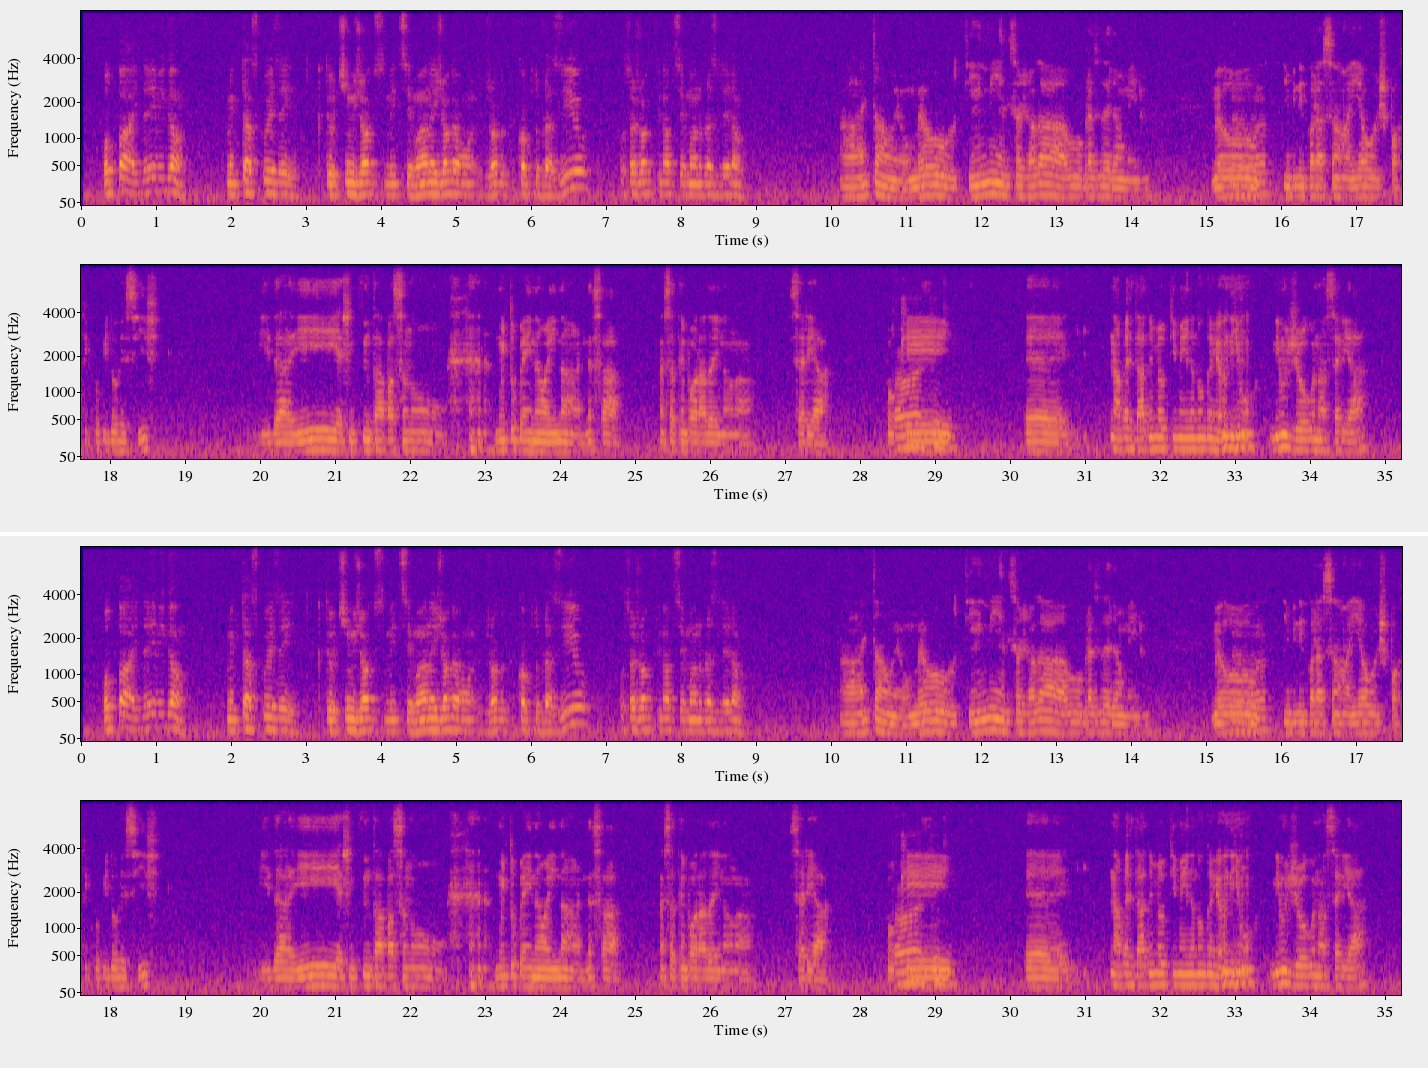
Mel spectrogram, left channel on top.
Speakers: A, on the right; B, on the left.
A: Opa, e daí, amigão? Como é que tá as coisas aí? O Teu time joga esse meio de semana e joga, on- joga o Copa do Brasil ou só joga o final de semana no Brasileirão?
B: Ah, então, meu, o meu time, ele só joga o Brasileirão mesmo. Meu
A: Ah,
B: time de coração aí é o Sport Clube do Recife. E daí a gente não tá passando <laughs> muito bem não aí na, nessa, nessa temporada aí não, na Série A. Porque,
A: ah, entendi.
B: é, na verdade, o meu time ainda não ganhou <laughs> nenhum, nenhum jogo na Série A.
